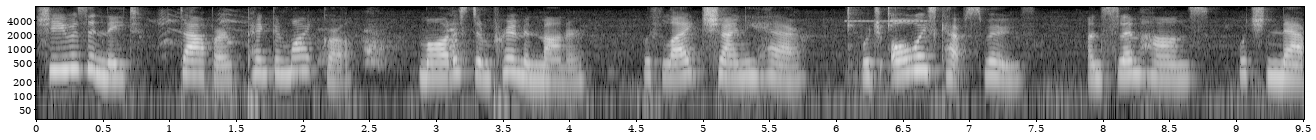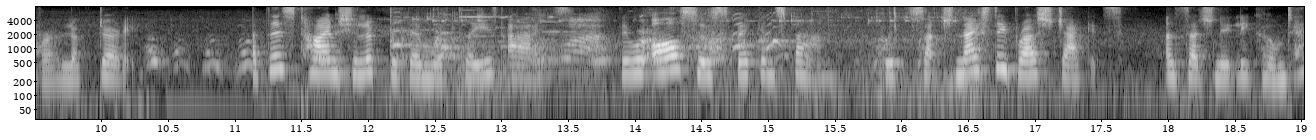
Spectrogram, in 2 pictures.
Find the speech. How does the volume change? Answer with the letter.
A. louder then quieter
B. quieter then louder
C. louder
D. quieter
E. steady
E.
